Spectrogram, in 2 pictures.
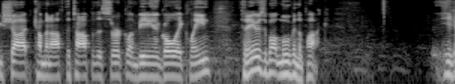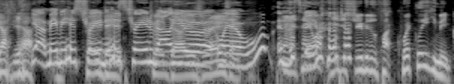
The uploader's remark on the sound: broke it all down after the game live from Gila River Arena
